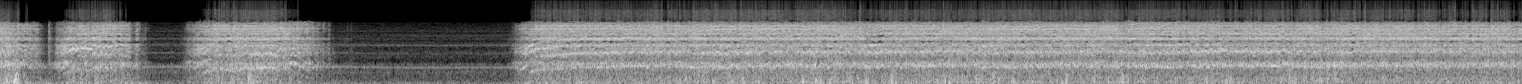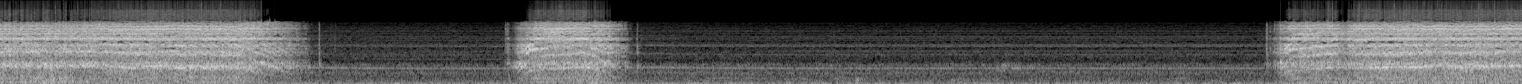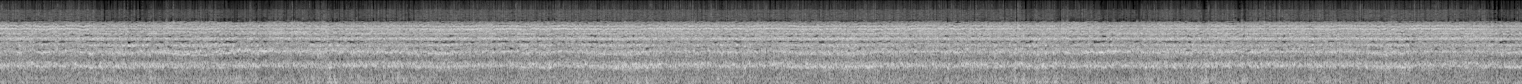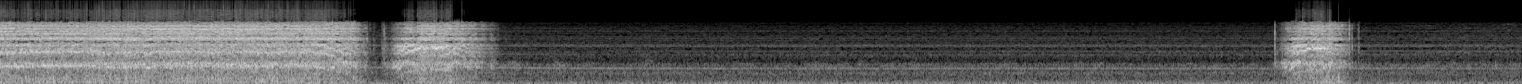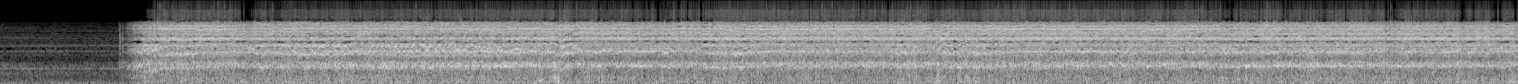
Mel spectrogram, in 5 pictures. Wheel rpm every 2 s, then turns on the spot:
100, 80, 50, 220, 230, 220, 230, 230, 210, 20, 70, 0, 0, 0, 160, 220, 220, 230, 220, 230, 230, 230, 230, 220, 160, 30, 0, 0, 0, 30, 0, 130, 210, 230, 220, 230, 230, 230.
none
